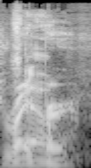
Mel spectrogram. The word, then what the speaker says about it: Ripper: It's pronounced Riper. What's that? Riper. Riper? No, I'm There's just two P's.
